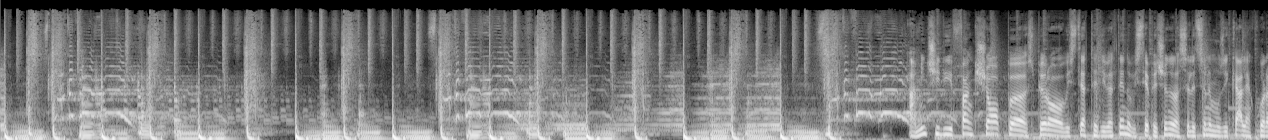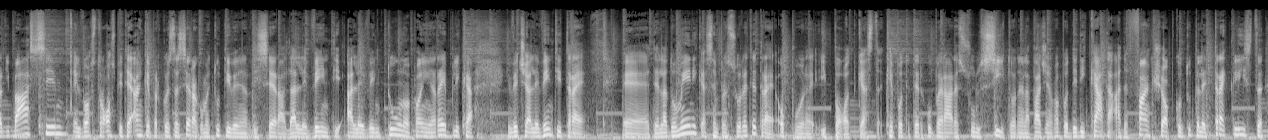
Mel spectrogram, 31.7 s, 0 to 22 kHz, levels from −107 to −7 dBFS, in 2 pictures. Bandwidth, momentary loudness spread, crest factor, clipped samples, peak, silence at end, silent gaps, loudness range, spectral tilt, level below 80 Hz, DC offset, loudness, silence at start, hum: 17 kHz; 4 LU; 20 dB; under 0.1%; 0 dBFS; 0 s; none; 2 LU; -5.5 dB/octave; -28 dBFS; under 0.1%; -21 LUFS; 0 s; none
